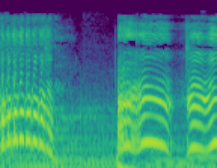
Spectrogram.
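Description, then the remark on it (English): A voice imitates a baby eagle's cry: three loud, squawking cries, each with a rising-then-falling pitch, separated by short pauses, with nothing else in the background. “It sounds like a baby eagle, y'all.”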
